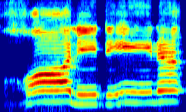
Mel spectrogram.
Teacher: خا کے اوپر کھڑی زبر ہے کھینچ کے پڑھیں گے اور خا کو موٹا کر کے پڑھیں گے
